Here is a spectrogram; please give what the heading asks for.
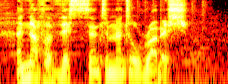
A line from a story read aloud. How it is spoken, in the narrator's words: he snarled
